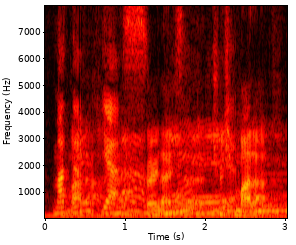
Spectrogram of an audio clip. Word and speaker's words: Mata: pronounced Mata. Mata.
